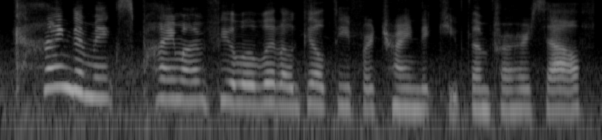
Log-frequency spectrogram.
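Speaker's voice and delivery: low, hushed sheepish aside; guilty mumbling. Acted. Guide admitting she wanted the gifts, guiltily quiet. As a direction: confess it softly, sinking in pitch.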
